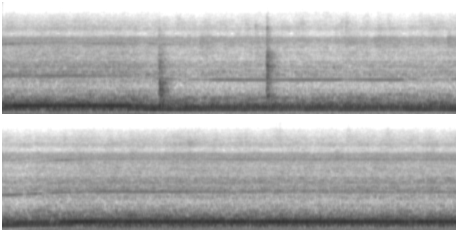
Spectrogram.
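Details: Tankless water heater combustion fan: a loud, steady low hum with a faint higher whine, pitch stepping up and down as the fan changes speed; the humming comes from fan imbalance.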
